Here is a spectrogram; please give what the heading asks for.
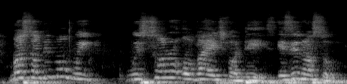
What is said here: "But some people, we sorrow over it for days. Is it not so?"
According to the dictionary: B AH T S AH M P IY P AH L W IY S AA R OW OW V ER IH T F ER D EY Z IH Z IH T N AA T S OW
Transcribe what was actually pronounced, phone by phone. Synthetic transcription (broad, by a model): B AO T S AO M P IY P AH W W IY S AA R OW OW V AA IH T F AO D EY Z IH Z IH T N AA T S OW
